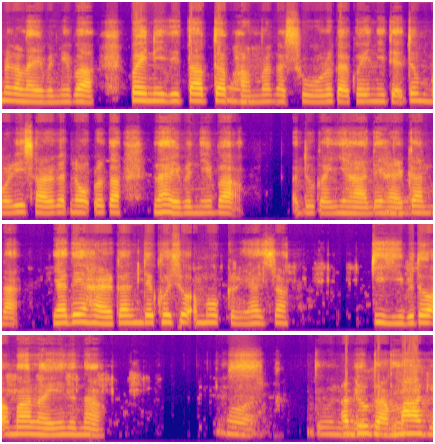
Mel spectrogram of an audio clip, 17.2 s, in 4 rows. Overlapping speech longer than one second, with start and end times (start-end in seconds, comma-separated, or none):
none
